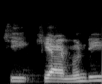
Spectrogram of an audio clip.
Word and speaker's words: Ki-Adi-Mundi: Although Kyle gave me a eyes up face when I mentioned that Ki-Adi-Mundi, is that how you say his name?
